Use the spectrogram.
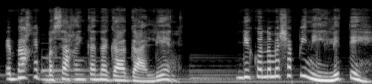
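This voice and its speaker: An actress playing a devoted, hard-pressed wife and mother who is quick to bristle, with expressive, emphatic delivery in a radio drama. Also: on the high side. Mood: indignant. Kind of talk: Filipino radio drama acting. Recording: music bed under the voice.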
